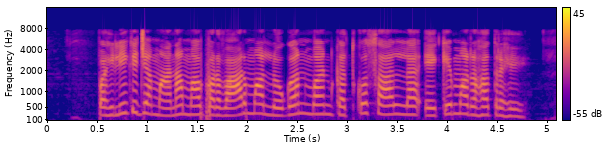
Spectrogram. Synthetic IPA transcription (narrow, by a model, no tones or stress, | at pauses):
pəɦɪlikid͡ʒɐmaːnamãpəɾʋaːɾmãloːɡənmə̃nkət̪kosaːlːaʔeːkemãɾəɦət̪ɾɐɦeː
